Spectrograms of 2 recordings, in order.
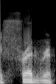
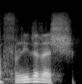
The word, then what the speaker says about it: Friedrich: I think it's German, and I used to say Frederick when I was a little kid because I didn't know how to pronounce it. It's probably Friedrich. Oh, hello, Friedrich.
